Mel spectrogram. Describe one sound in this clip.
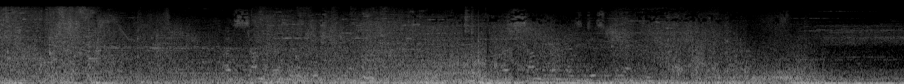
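Game spell effects crackle and burst loudly during a battle.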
